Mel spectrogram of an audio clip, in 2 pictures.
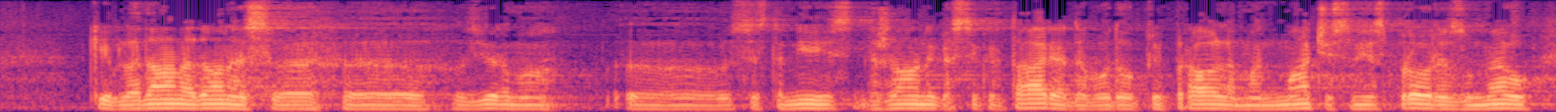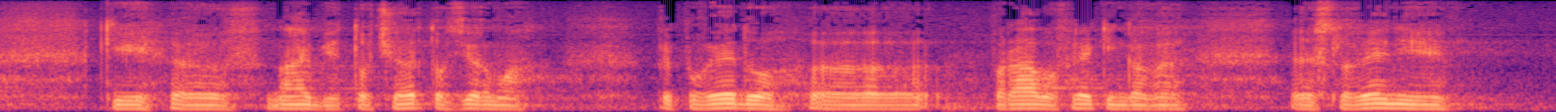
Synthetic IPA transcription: kijɛblad̪aːnad̪aːnɛsʋə | ɔziɾɔma | sɛst̪ɾanid̪əɾʒaːwnɛɡasɛkɾɛt̪aːɾjad̪aboːd̪ɔpɾipɾʔaːwlʲlamand̪mat͡ʃɛsmespɾɔwɾazumewkʰinajbit̪oːt͡ʃəɾt̪ɔːziːɾɔma | pɾipɔʋeːd̪uw | pɔɾaːbɔfɾekiŋɡaʋə | slɔʋeːniji

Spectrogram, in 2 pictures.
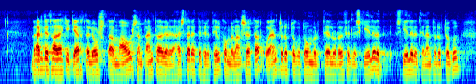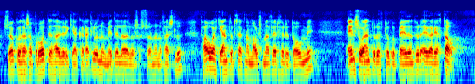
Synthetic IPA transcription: vɛɾðɪθaðɛhcɪcɛr̥t̪aljowst̪aðmaːwlsɛmt̪ʰajmt̪ʰaðɪvɛɾɪðɪɦajst̪aɾrjɛht̪ɪfɪɾɪɾ̥t̪ʰɪlkʰɔmʏlansvɛht̪aɾɔ̰ɣɛnt̪ʏɾʏhp̚t̪ʰœːkʏt̪oːwmʏɾt̪ʰɪlɔɾʏfɪt̪lɪscɪːscɪːlɪɾɪt̪ʰɪlɛnt̪ʏɾʏhpt̪ʰœkʏ | sœːkʏmθɛsːapɾɔːt̪ɪðhaðvɛɾɪcʰɛːkarʔɛklʏnːʏmɪt̪lɪlɛðʏlœsaœnːʏnafajr̥st̪lʏθaːwɛhcɪɛnt̪ʏɾ̥t̪ʰɛknamaːwlsmɛðfejɾ̥fɪɾɪɾt̪oːwmɪ | ejnsɔɣɛnt̪ʏɾʏhp̚t̪ʰœkʏpeːjðʏnt̪ʏɾɛɣarjɛht̪aw

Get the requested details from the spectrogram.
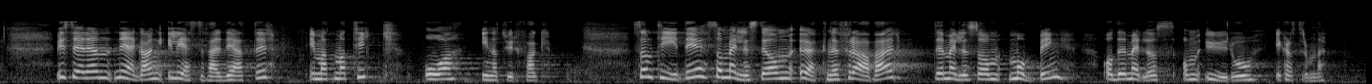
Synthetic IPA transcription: ʋɪseːɾɛnːeːɡɑŋɪleːsəfæɾd̪ɪheːt̪əɾ | ʔɪmɑt̪əmɑt̪ʰɪkː | ʔɔɪnɑt̪ʰʉːɾfɑːɡ | sɑmt̪ʰiːd̪ɪsɔmɛlːəsd̪ɛɔmøːkənəfɾɑːʋæːɾd̪̥ɛmɛlːəsɔmːɔbɪŋʔɔd̪ɛmɛlːəɾɔsɔmʉːɾuːɪkʰlɑsəɾʊmənə

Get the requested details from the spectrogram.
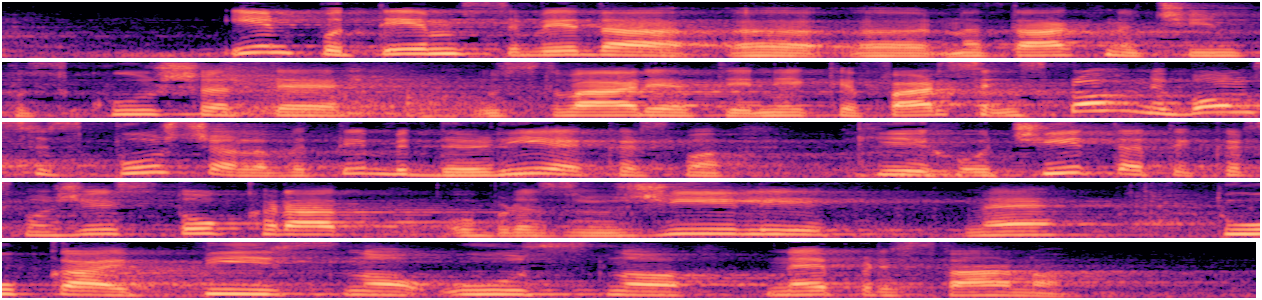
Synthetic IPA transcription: inpɔt̪emsɛʋeːd̪aənat̪aknat͡ʃinpɔskuʃat̪ɛust̪ʋaɾjat̪ineːkɛfaɾsɛinsplɔxnɛbomsɛspuʃt͡ʃalaʋət̪eːbɛd̪ɛɾiːjɛkɛɾsmɔ | kijixɔt͡ʃiːt̪at̪ɛkɛɾsmɔʒest̪okɾat̪ɔbɾazlɔʒiːli | nɛt̪ukajpisnɔʔuːst̪nɔnɛpɾɛst̪aːnɔ

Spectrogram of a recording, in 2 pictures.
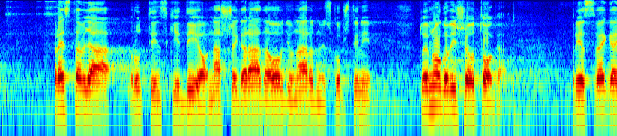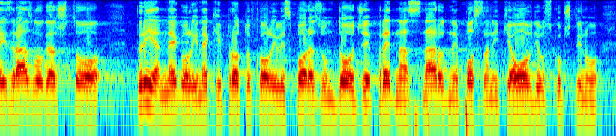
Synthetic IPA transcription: pɾe̞t̪st̪aʋʎaɾut̪inskid̪io̞naʃe̞ɡaɾaːd̪ao̞ːʋd̪je̞unaːɾo̞d̪no̞jskupʃt̪ini | t̪ojemno̞ɡo̞ʋiʃeod̪̚t̪o̞ɡa̰ | pɾije̞sʋe̞ɡaizɾaːzlˠo̞ɡaʂt̪o̞pɾije̞ne̞ɡo̞line̞kipɾo̞t̪o̞ko̞lilispo̞ɾazumd̪o̞ːd͡ʑe̞pɾe̞d̪naːsnaːɾo̞d̪ne̞po̞slˠanike̞oːʋd̪je̞uskupʃt̪inu

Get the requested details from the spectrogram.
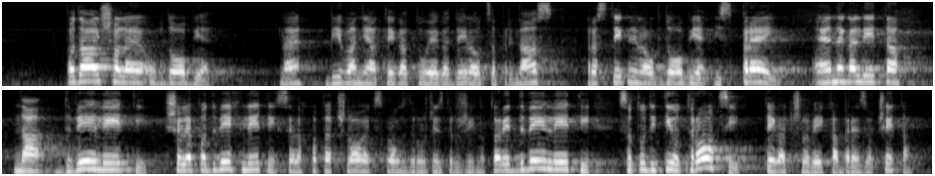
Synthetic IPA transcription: pɔd̪aːlʃalajɛʔɔbd̪oːbjɛ | nɛbiːʋanjat̪eːɡat̪uːjɛɡad̪eːlawt̪sapɾinas | ɾast̪eːɡnilaɔbd̪oːbjɛʔispɾɛjɛːnɛɡaleːt̪a | nad̪ʋeːleːt̪i | ʃɛlɛpɔd̪ʋexleːt̪ixsɛlaxkoːt̪aːt͡ʃlɔːʋɛksplɔɣzd̪ɾuːʒizd̪ɾuʒiːnɔt̪oːɾɛjd̪ʋeːleːt̪i | sɔt̪uːd̪it̪iːɔt̪ɾɔːt̪sit̪eːɡat͡ʃlɔʋeːkabɾɛzɔt͡ʃeːt̪a

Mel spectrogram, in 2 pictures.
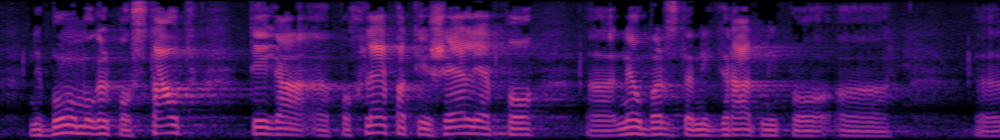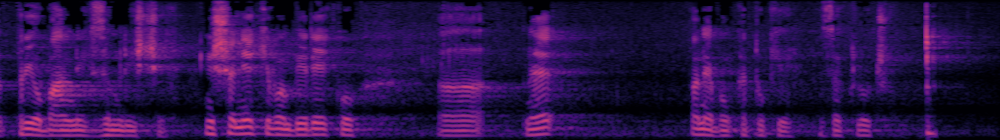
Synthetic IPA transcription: nɛboːmɔmoːɡəlpɔwst̪awt̪ːeːɡapɔxlɛːpat̪eʒɛːljɛpɔ | nɛɔbəɾzd̪aniɡɾaːd̪nipɔ | pɾiɔbaːlniɣzɛmliʃt͡ʃixinʃɛneːkɛjʋɐmbiɾeːkəw | nɛ | panɛboːmkɐɾt̪ukijzaklʲut͡ʃn

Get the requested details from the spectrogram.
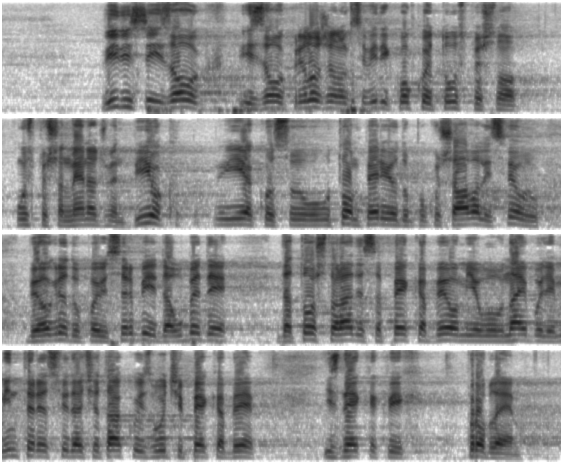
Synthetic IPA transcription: ʋid̪ise̞izooɡizo̞ʋo̞ɡ̚pɾilˠoʒe̞no̞ɡse̞ʋid̪iko̞lˠko̞jet̪ospeʃno | uspʲe̞ʃanmenad͡ʒment̪̚bio̞kiako̞suːt̪o̞mpe̞ɾio̞d̪upo̞kuʃaːʋalisʋe̞u | be̞o̞ɡɾad̪upaiusr̩bijid̪aube̞d̪e̞ | d̪at̪o̞ːʃt̪o̞ɾaːd̪esapekabeo̞mjeunajbo̞ʎe̞mint̪e̞ɾe̞suid̪at͡ɕe̞t̪ako̞izʋuːt͡ɕipekabe | izne̞kakʋix | pɾo̞bleːma

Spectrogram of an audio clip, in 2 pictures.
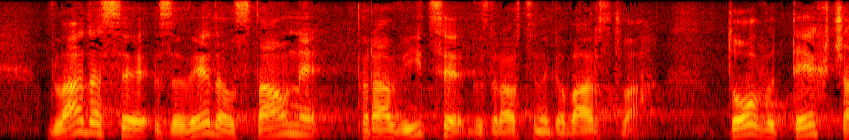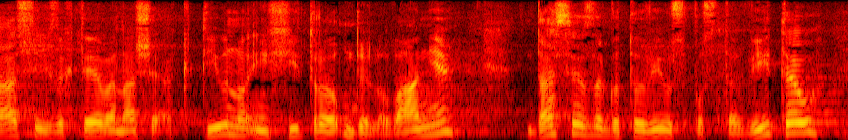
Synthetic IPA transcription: wlaːd̪asɛzaʋeːd̪awst̪awnɛpɾaʋit̪sɛd̪ɔzd̪ɾawst̪ʋɛnɛɡaʋaːɾst̪ʋa̰ | t̪oːʋət̪ext͡ʃaːsiɣzaxt̪eːʋanaːʃɛʔakt̪iwnɔʔinxiːt̪ɾɔd̪ɛlɔ̰ʋaːnjɛ | d̪asɛzaɡɔt̪ɔʋiwspɔst̪aʋiːt̪ɛw

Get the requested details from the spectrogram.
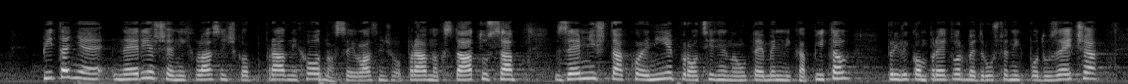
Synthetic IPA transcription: piːt̪aɲe̞ne̞ɾjeʃe̞nixʋlˠaːsnit͡ʃko̞pɾaːʋnixo̞d̪no̞saiʋlˠaːsnit͡ʃko̞pɾaːʋno̞ɡst̪aːt̪usa | ze̞mʎiʃt̪ako̞jenije̞pɾo̞t̪sjeɲe̞nout̪e̞meʎnikapit̪alˠ | pɾiːliko̞mpɾe̞t̪ʋo̞ɾbe̞d̪ɾuːʃt̪ʋe̞nixpo̞d̪uze̞ːt͡ɕa

